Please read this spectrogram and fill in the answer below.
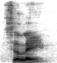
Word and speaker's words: Shalane: I don't know how you do it, but it's a Shalane.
